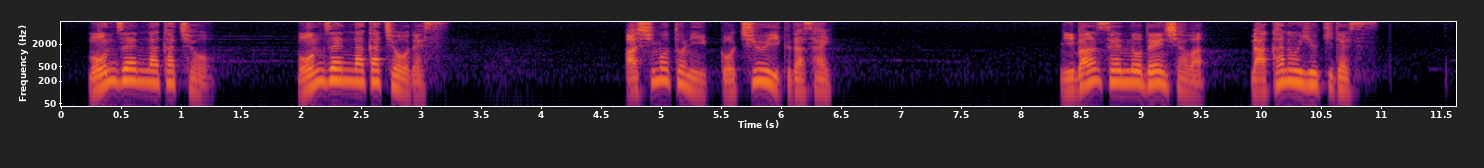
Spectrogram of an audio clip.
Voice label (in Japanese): 到着放送, 男声, BOSE天井型での収録です。; 2番線 中野・三鷹方面; 放送は「中野行」です。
